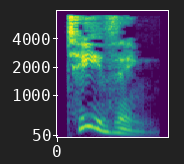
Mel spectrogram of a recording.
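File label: "teething", British English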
